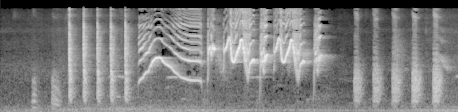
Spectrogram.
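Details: Javan myna singing, used to coax quiet mynas into song: rapid harsh rasping notes, then a drawn-out whistled note arching up and down, a burst of loud wavering warbles, and more spaced scratchy squawks.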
